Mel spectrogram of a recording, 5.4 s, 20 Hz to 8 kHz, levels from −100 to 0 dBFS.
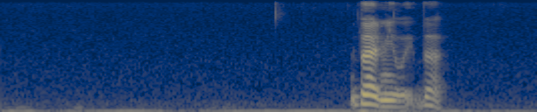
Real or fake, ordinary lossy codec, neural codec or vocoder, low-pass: real; none; none; none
